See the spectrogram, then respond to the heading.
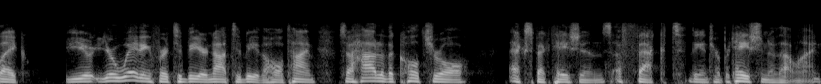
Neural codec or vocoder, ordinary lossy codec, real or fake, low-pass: none; Opus, 32 kbps; real; 7.2 kHz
